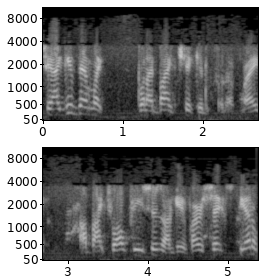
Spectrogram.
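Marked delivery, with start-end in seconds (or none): none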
